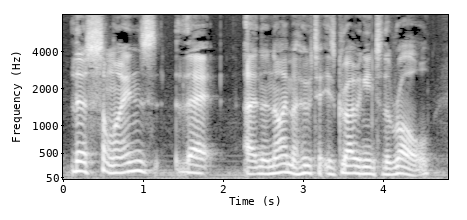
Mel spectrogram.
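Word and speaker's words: Nanaia Mahuta: Well, you were at the conference, and probably before that, you met our relatively new foreign minister, Naomi Mato. I'm probably mispronouncing her name. – Nanai Mahuta. – Nanai Mahuta.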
